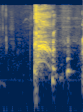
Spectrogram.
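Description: A cough caused by dust caught in the throat: one sharp, loud cough followed by a few shorter, quieter throat bursts.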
